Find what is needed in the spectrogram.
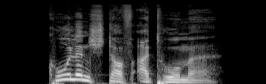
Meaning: nominative/accusative/genitive plural of Kohlenstoffatom
- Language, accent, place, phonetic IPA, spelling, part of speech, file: German, Germany, Berlin, [ˈkoːlənʃtɔfʔaˌtoːmə], Kohlenstoffatome, noun, De-Kohlenstoffatome.ogg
